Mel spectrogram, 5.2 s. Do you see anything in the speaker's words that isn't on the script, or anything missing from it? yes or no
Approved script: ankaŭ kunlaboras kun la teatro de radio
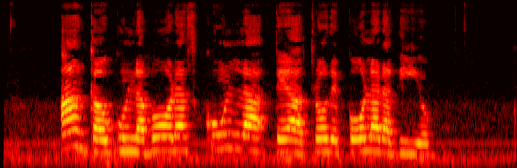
yes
